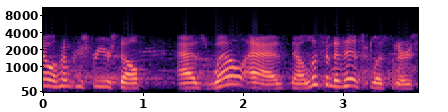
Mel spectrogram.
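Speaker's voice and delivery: upbeat radio promo read; radio announcer. Acted. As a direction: sell the giveaway to listeners.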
